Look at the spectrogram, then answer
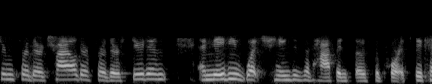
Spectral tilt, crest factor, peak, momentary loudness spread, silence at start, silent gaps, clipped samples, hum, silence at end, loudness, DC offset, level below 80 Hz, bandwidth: -9.5 dB/octave; 16 dB; -12 dBFS; 7 LU; 0 s; none; under 0.1%; none; 0 s; -27 LUFS; under 0.1%; -70 dBFS; 4 kHz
